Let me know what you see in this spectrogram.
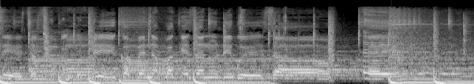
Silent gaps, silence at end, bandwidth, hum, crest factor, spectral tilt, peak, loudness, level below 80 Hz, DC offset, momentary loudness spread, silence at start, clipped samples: none; 0 s; 16 kHz; none; 10 dB; -5 dB/octave; 0 dBFS; -10 LUFS; -16 dBFS; under 0.1%; 3 LU; 0 s; under 0.1%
